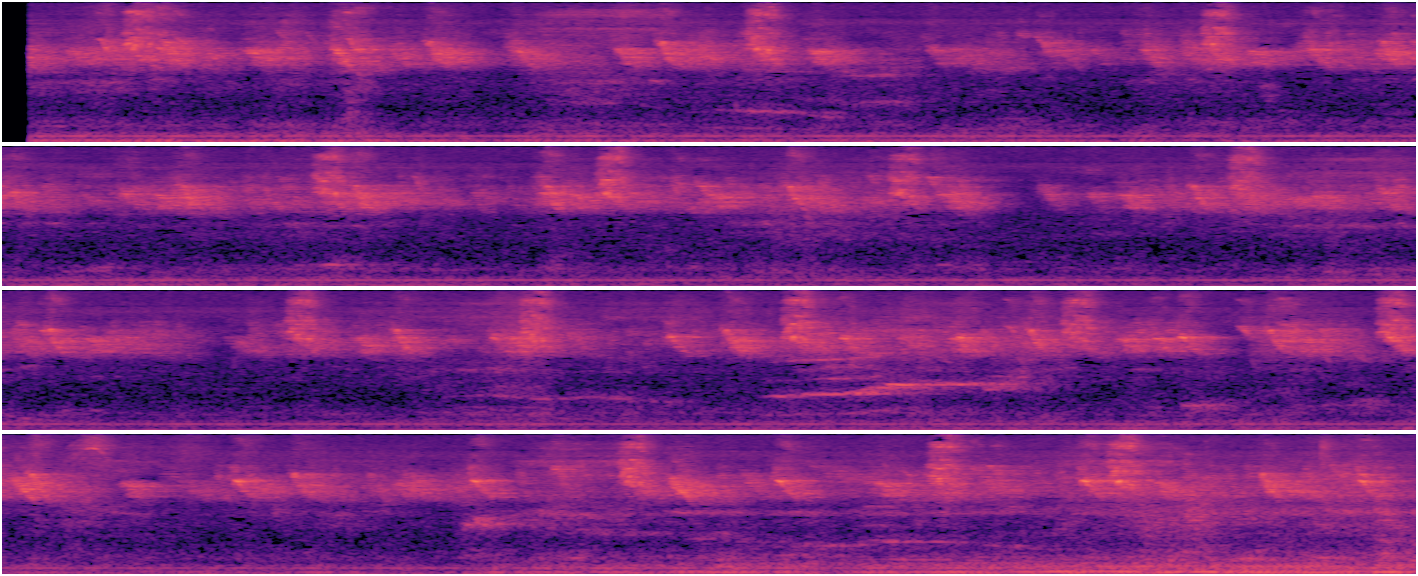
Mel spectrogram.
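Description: Faint birds chirping, with many short high chirps throughout, over a steady low hum that grows louder near the end.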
